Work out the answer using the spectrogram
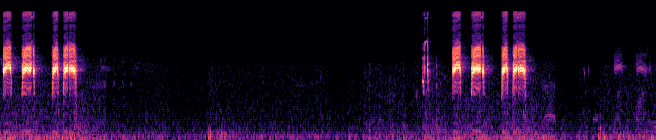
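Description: A black francolin gives a harsh, grating phrase of four or five rasping notes, then repeats it about six seconds later, with a quiet background between.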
